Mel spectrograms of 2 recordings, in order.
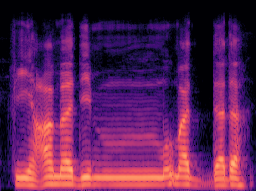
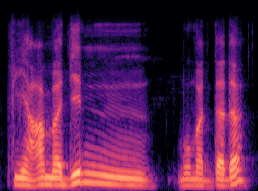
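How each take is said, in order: First: The N merges into a held nasal M. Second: The N sound is clearly heard before mumaddada.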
